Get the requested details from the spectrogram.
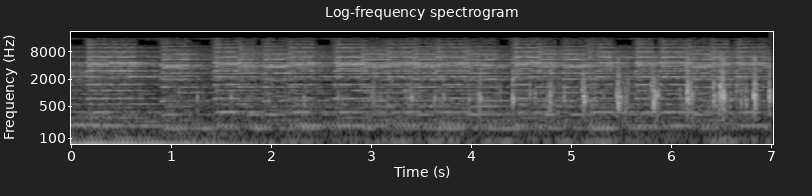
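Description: Horse hooves clip-clop in a steady, even rhythm over a sustained musical backdrop, the sharp hoofbeats growing clearer and louder toward the end.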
